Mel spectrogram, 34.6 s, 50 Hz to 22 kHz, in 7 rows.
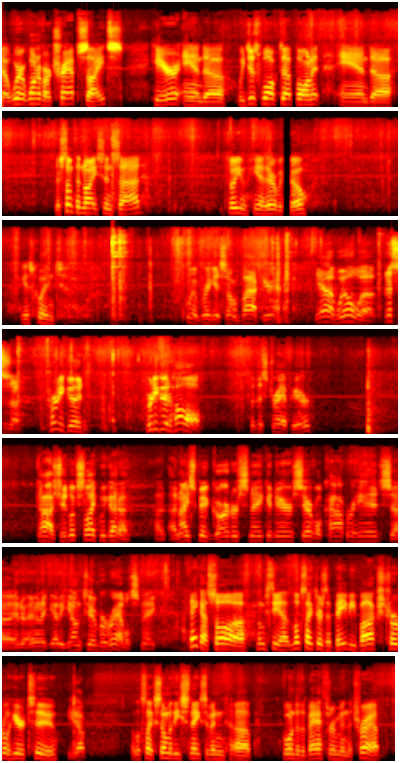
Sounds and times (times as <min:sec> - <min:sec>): Speech: 0:00.0 - 0:04.9, 0:05.6 - 0:06.8, 0:07.8 - 0:08.8, 0:10.1 - 0:11.0, 0:12.2 - 0:16.0, 0:16.6 - 0:17.4, 0:18.0 - 0:18.8, 0:20.3 - 0:34.5.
